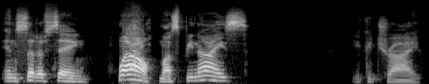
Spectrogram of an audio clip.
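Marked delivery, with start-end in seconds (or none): 1.2-2.5 loud, high mock admiration; pointed, resentful pretend praise; sarcastic. Shown as a demonstration. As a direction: jab with fake wonder. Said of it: "Clean communication removes the disguise".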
